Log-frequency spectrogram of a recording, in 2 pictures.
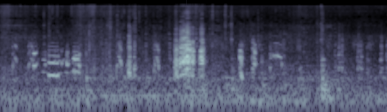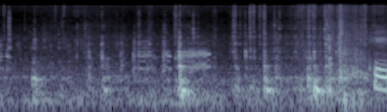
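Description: Rooster giving low growling, clucking sounds as a person approaches, in short irregular bursts close to the recording, with rustling and patter between calls and no talking.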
